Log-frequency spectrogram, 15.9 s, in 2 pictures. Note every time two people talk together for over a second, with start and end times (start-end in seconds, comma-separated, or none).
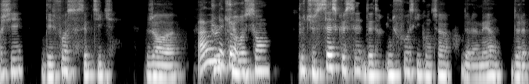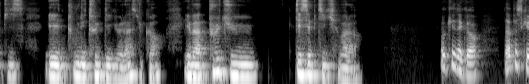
none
